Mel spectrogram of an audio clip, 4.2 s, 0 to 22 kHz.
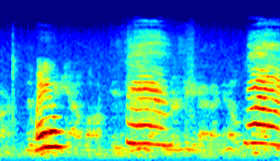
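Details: Chatty Siamese cats Max and Caesar at bedtime indoors: three meows about 1.5 seconds apart, the first short and rising, the next two longer and steady. A person's voice comes before and after.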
